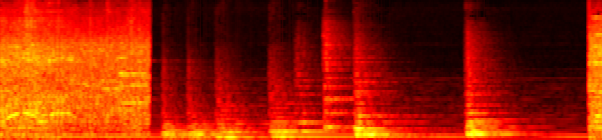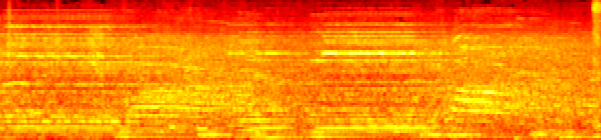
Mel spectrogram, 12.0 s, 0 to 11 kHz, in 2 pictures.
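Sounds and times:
music with sustained chords: 1.6 - 10.8.

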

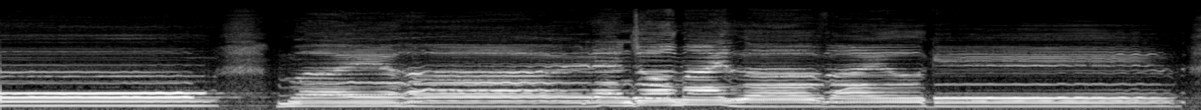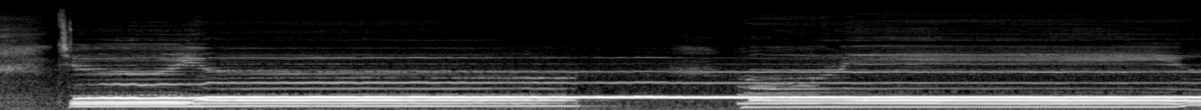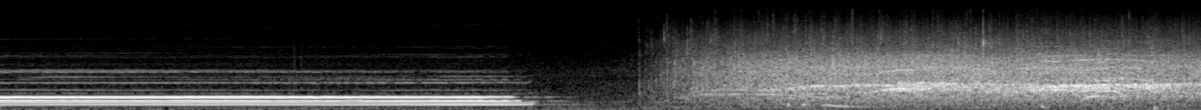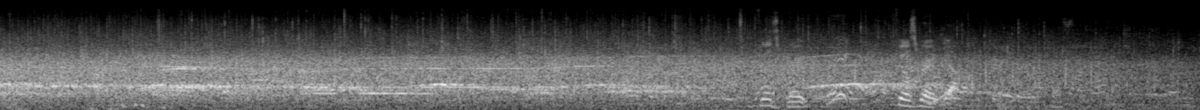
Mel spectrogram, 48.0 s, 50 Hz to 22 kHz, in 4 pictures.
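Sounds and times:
women singing in close harmony: 0.0 - 12.0, 12.6 - 29.4
audience applause: 30.4 - 48.0.

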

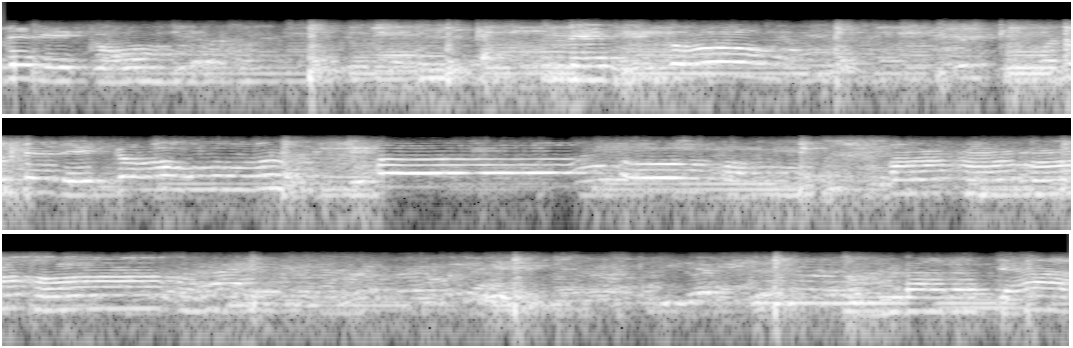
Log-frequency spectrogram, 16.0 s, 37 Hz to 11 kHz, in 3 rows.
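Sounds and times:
acoustic guitar: 0.0 - 16.0
man singing: 0.0 - 16.0.

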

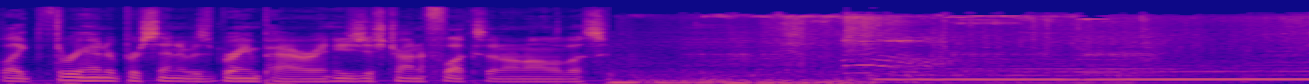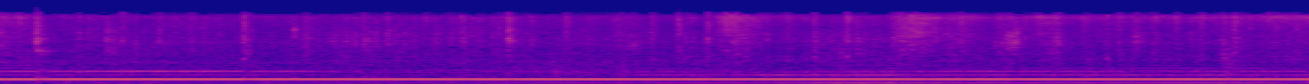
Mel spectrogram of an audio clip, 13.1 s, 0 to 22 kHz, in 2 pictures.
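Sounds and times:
garbage truck humming: 3.1 - 13.0.

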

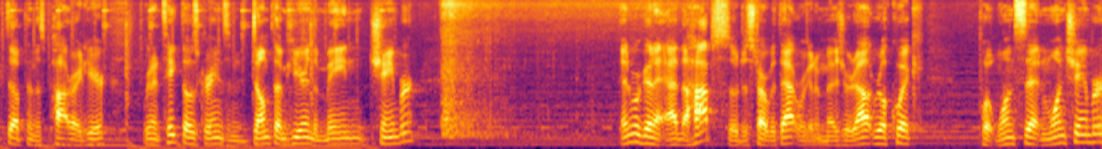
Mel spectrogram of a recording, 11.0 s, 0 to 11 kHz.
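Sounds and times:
grain pouring with rushing hiss: 4.4 - 7.1.

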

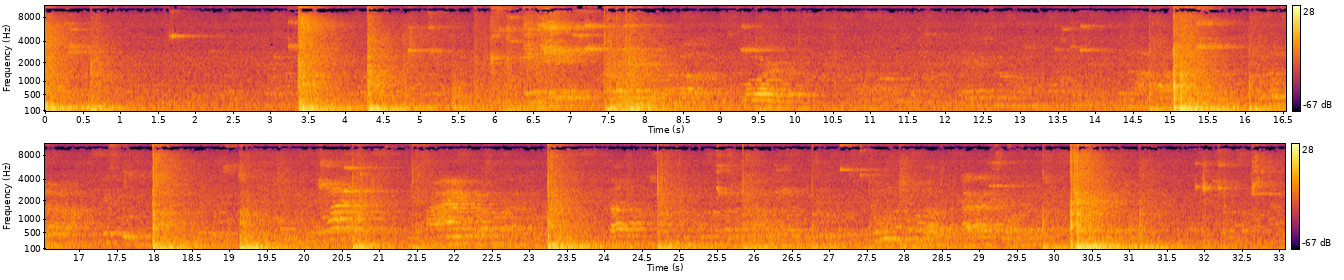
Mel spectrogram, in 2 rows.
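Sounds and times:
volleyball smacks: 30.2 - 30.8.

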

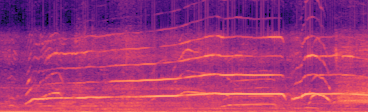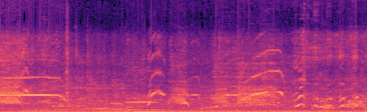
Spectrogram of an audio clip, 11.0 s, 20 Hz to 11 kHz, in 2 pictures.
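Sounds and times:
low rumble of fairground ride: 0.0 - 11.0.

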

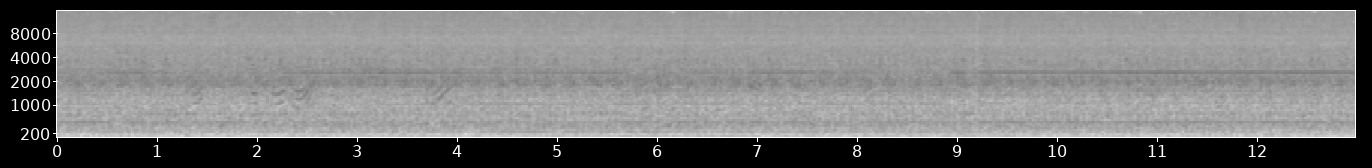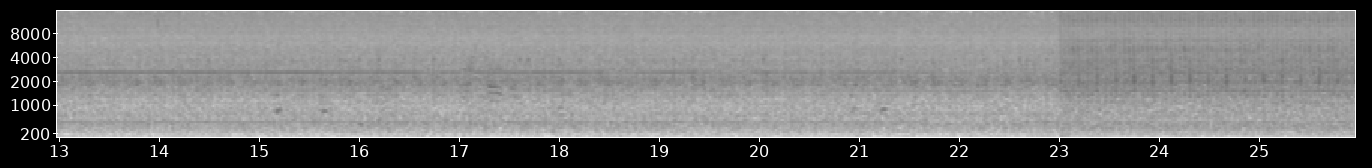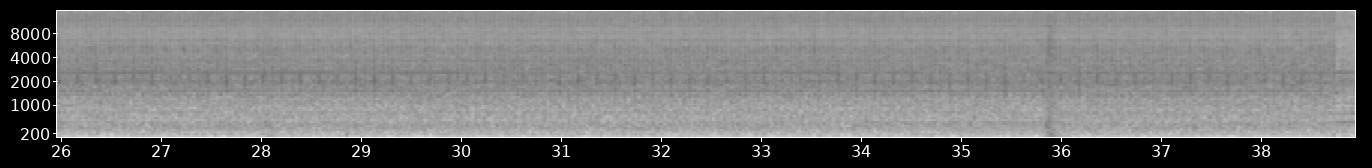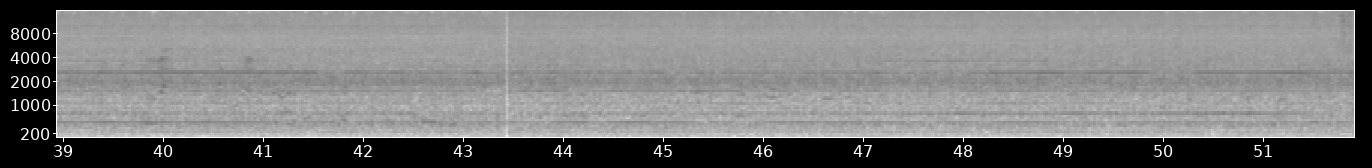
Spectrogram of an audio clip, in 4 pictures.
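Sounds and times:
vehicle engines idling: 0.0 - 51.9.

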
